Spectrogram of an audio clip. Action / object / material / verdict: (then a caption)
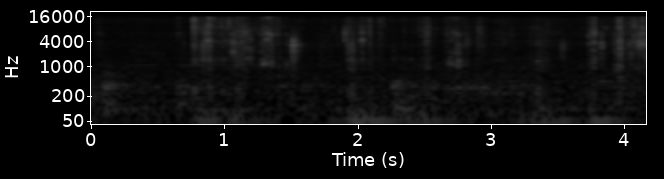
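scrape / bar of soap / soap / none. A utility knife blade shaves and carves a solid light green Palmolive bar soap, making a series of crisp, dry crunching and scraping strokes. Bright, papery shavings crackle over a faint low rumble, with each cut ending sharply and no ring.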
